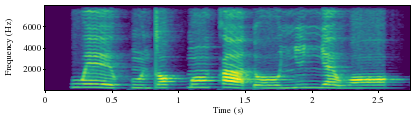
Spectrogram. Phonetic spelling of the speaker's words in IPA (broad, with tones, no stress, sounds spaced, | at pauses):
w eː˦˨ kʷ ũ˨ d ɔ˧ ɡ͡b ɔ̃˦ k a˦˨ ɗ oː˨ ɲ i˦ ɲ ɛ˦˨ w ɔ˧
